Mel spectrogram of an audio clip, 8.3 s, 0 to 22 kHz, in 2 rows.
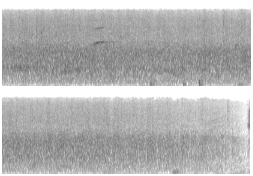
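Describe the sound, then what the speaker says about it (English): Sustained applause from an outdoor crowd at a 75th D-Day commemoration ceremony honoring an Air Force honor guard, steady and full for about eight seconds before tapering off at the end. "Let's give them a round of applause."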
